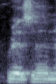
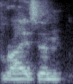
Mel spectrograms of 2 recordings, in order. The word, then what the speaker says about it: Ryzen: at it you would expect it to be pronounced like risen or something like that but it's pronounced rise in any way for the chip that's kind of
